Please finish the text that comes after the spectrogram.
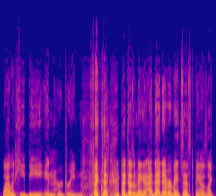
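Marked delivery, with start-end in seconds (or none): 1.9-4.0 fast, high, laughing rant; giggly fast complaint; laughing disbelief. Real, not acted. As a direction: laugh it off in disbelief, quick and loud.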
